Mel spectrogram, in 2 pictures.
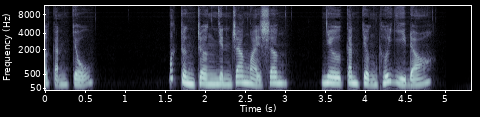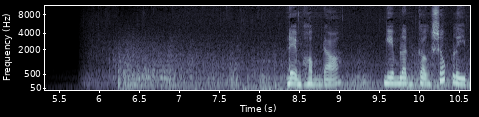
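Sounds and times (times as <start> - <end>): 
speech: 0.0 - 0.7, 1.6 - 4.9, 8.4 - 10.6
heavy rain pouring down outside at night: 5.8 - 10.6.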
